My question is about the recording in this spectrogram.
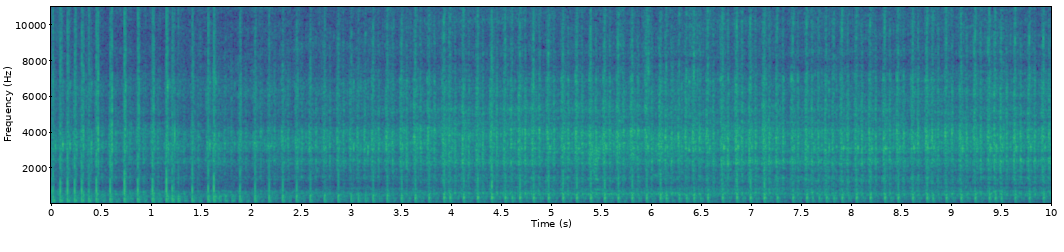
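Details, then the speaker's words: Honda CRF250R first start after rebuild (reconditioned head, new valve components, piston kit): single-cylinder idle with an even beat of about 3.5 pulses a second and light mechanical clatter; sounds normal. Idle should be 1,800 rpm. "sound pretty normal all right kill it"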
